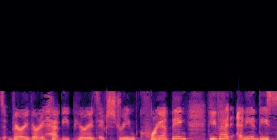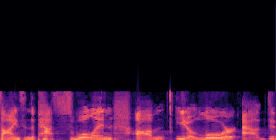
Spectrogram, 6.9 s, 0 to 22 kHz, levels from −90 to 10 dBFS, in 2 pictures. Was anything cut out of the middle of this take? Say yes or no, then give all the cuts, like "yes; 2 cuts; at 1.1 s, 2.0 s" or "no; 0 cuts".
no; 0 cuts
